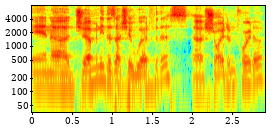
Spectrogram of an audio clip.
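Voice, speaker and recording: The speaker has an American accent and ordinary pitch variation. The pace is very fast. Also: man. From England. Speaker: amateur stand-up comedian. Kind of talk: stand-up. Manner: hesitant, many fillers.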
